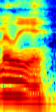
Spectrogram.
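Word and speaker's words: Meslier: to me about ilam melier well I love MZ silent s honestly I think he's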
